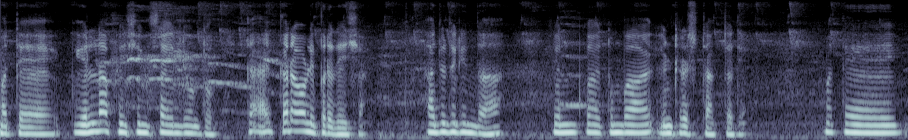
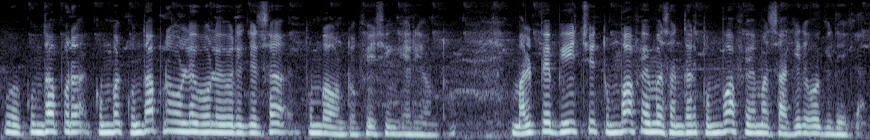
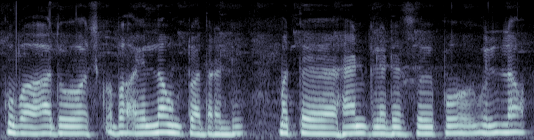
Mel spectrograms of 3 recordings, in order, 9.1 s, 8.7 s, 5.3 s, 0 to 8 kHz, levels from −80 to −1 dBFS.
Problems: background sounds at intervals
